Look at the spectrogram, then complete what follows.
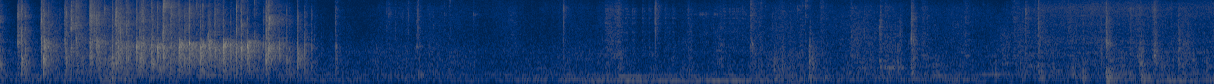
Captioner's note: applause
